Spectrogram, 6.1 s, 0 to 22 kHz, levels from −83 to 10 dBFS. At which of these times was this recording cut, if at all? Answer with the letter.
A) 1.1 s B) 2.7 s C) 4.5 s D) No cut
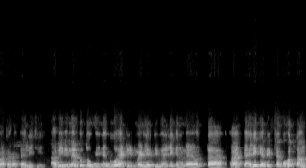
C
